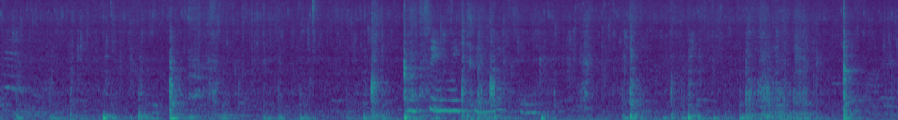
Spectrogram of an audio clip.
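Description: Green chillies are stirred into sizzling oil with golden-browned onion in a pan for goat brain masala fry, with intermittent spoon scrapes and clinks over a soft, steady frying hiss.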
